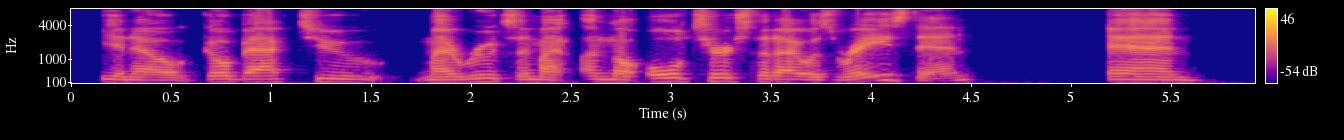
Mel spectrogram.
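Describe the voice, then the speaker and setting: Over a quiet background, a man with an American accent and an ordinary speaking voice talks at medium pitch and a fairly slow pace. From New York. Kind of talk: interview. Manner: casual, filler-heavy.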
